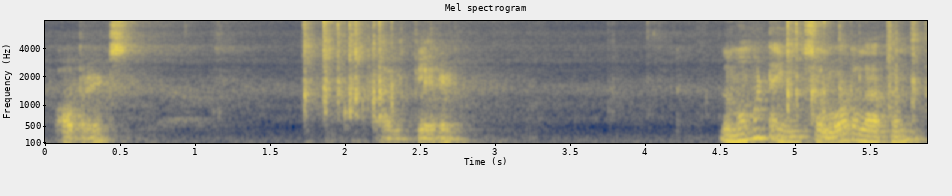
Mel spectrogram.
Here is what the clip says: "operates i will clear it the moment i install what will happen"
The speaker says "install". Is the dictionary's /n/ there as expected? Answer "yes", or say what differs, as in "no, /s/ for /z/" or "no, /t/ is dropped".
no, /n/ is dropped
